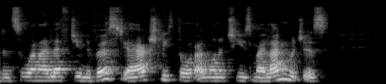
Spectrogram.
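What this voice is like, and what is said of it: British English accent. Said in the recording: “I lived in the UK then. You can probably tell by the accent. I wasn't born in America.”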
